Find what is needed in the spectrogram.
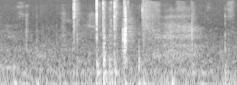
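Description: Faint clicking of computer keys, a few clicks close together around the middle, over near silence.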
